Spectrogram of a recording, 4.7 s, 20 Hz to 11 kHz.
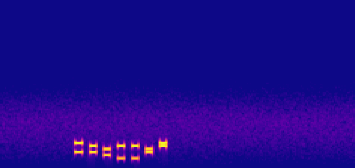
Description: Multi-frequency trunk signalling (R1, as on North American trunks), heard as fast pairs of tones, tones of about 90 ms. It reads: KP 95776 ST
